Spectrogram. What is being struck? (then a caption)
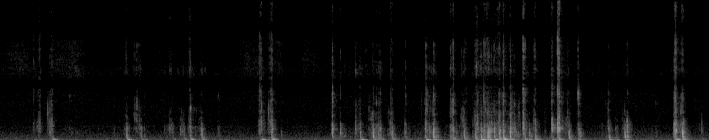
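Plastic mechanical keyboard keys. Fingertips type rapidly on a plastic mechanical keyboard fitted with cat-shaped plastic keycaps. The key presses land as short, dry clacks with a deep low thump beneath a brief bright tick, bunching into a denser burst in the middle of the run.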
